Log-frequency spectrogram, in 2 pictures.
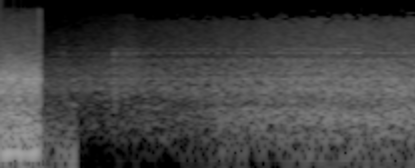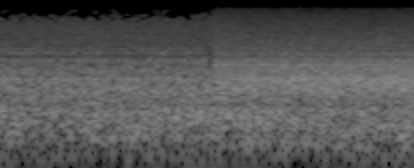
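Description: A diesel train approaches with a low hum.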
